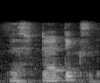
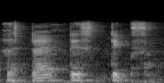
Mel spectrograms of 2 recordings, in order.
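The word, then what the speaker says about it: statistics: किया गया, स्टैटिस्टिक्स, देखिए स्टैटिक्स लोग बोल जाते हैं लेकिन शुद्ध होगा स्टैटिस्टिक्स, सांख्यिकी, साक्षर, लिटरेट, रेट,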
